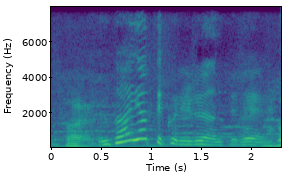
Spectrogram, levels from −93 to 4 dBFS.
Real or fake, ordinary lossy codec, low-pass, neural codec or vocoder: fake; none; none; codec, 16 kHz, 6 kbps, DAC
